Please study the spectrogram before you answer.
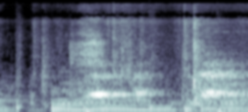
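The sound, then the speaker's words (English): A dog barks several times in quick succession. The barks are moderately loud and have a harsh, tonal quality, with no clear talking over them. “sorry about the barking, if the mic picks that up.”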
